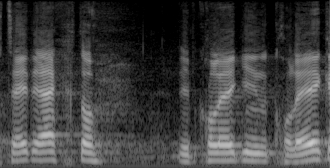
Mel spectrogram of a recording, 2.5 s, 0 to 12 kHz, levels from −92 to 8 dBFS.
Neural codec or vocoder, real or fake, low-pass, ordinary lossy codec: none; real; none; none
